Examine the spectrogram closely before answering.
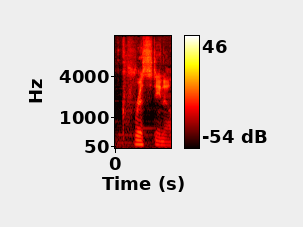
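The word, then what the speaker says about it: Kristina: Guys, Christina spelled with a K, I think. It's Christina, like Chris... K-R-I-S-T-I-N-A. It's Christina.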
